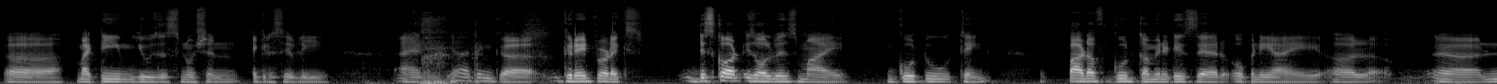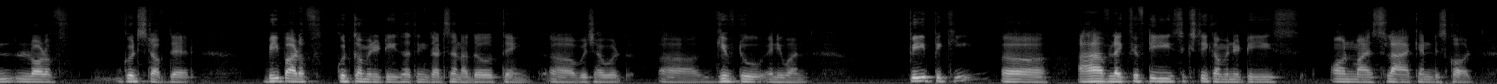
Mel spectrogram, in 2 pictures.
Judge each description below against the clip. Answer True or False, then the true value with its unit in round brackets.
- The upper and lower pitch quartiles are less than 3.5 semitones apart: True (3.1 semitones)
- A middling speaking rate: False (130 wpm)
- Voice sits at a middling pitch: False (120 Hz)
